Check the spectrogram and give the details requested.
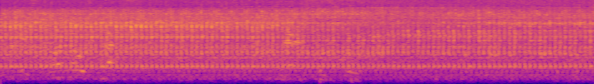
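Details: Van idling, oil changed last month, noise also heard accelerating: steady even tapping about four a second, more clatter than knock, sounding like engine.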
